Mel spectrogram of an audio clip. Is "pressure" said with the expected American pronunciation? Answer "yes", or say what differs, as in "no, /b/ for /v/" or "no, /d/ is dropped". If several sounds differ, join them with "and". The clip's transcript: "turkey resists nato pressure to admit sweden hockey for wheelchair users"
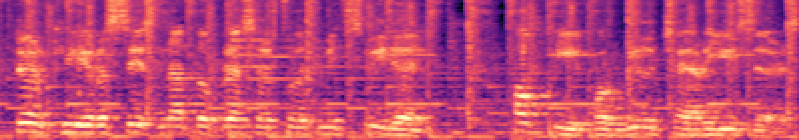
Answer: no, /s/ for /ʃ/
